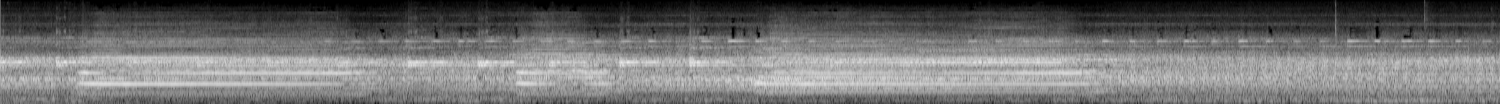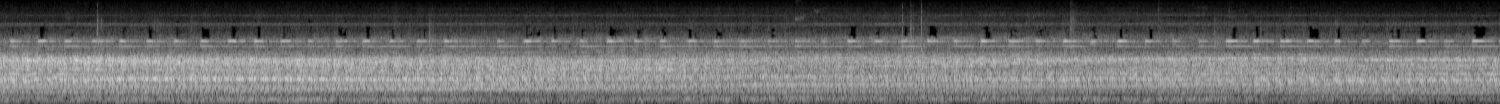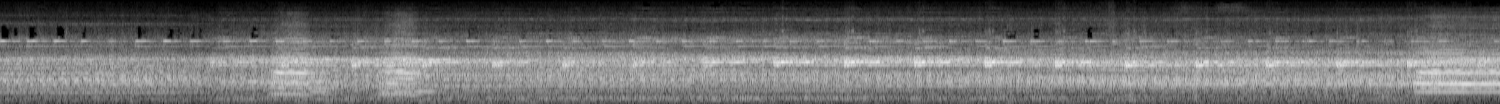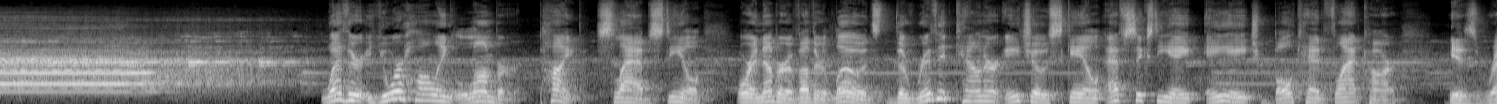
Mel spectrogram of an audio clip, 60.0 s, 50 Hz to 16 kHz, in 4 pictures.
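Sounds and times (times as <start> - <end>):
train rumbling: 0.0 - 59.9
locomotive horn blasts: 0.8 - 3.8, 5.2 - 6.2, 7.6 - 11.1, 32.7 - 34.3, 44.2 - 46.6.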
